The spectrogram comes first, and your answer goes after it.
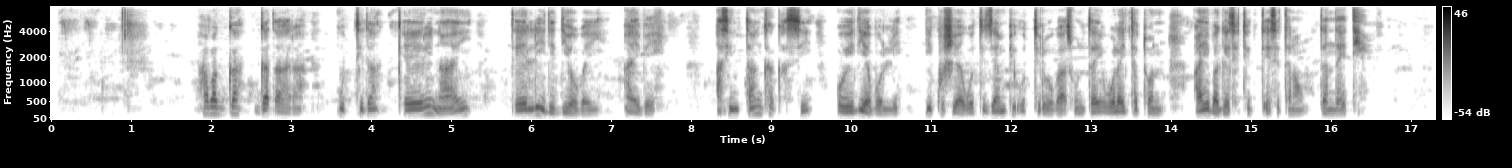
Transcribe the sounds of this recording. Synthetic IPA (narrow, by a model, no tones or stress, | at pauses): hɐbɐɡːɐɡɐt̪ʼaːɾɐ | ʊt̪ːɪd̪ɐ | kʼe̞ːɾɪnɐj | t̪ʼe̞ːlːiːd̪ɪd̪ɪjoːbɐj | ɐjbeː | ʔɐsɪnt̪ːɐŋkʰːɐkʼɐsːɪ | ɔjd̪ɪjɐbɔlːɪ | ɪkʊʃɪjaːwɔt̪ːɪzɛmpːɪʔʊt̪ːɪd̪o̞ːɡaːsʊnt̪ːɐjwɔlɐjt̪ːɐt̪ːʊɐnɐjbɐɡeːsɛt̪ːɪt̪ʼeːsɛt̪ʰːɐnɐwd̪̥ɐnd̪ɐjɛt̪ʰːɪ̥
